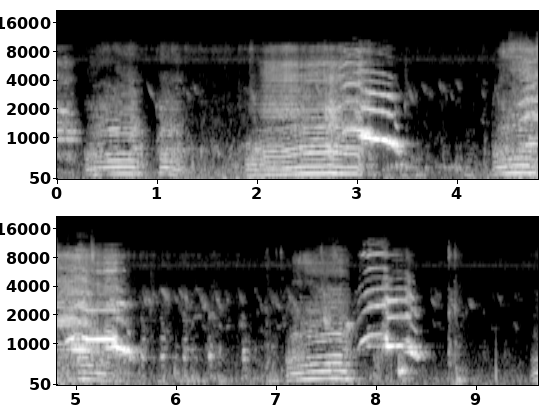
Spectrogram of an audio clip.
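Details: Defending five newly hatched cygnets, a mother swan repeats drawn-out nasal honks roughly every two seconds, each a rough, harmonic blast aimed at a person drawing near.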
